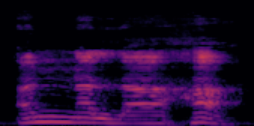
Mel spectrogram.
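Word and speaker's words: أَنَّ ٱللَّٰهَ: So you do not pronounce this alif, pronounce noon with the lam, so it will be annallaha.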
